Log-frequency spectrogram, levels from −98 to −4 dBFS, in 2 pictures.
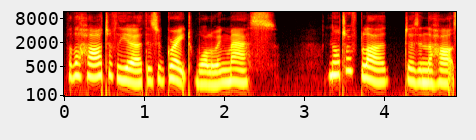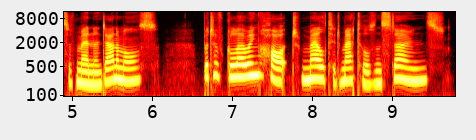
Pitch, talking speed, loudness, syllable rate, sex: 240 Hz, 185 wpm, -17 LUFS, 4.6 syllables/s, female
